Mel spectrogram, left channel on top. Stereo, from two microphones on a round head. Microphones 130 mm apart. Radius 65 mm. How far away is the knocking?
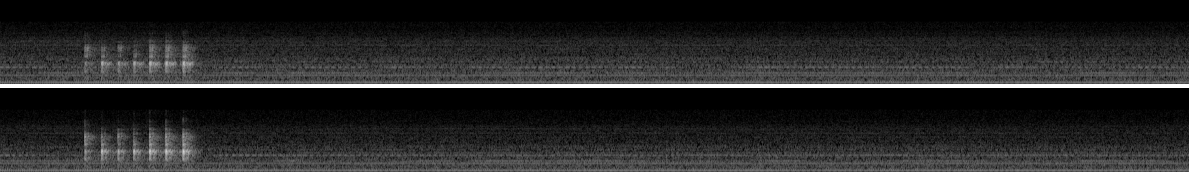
About 1.2 m.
